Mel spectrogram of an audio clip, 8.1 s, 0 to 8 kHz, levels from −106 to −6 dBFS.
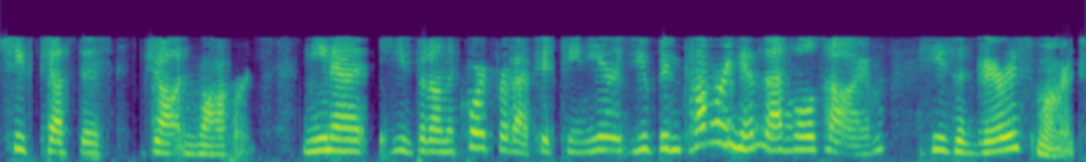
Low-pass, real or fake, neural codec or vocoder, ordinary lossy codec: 7.2 kHz; fake; codec, 44.1 kHz, 2.6 kbps, DAC; AAC, 16 kbps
